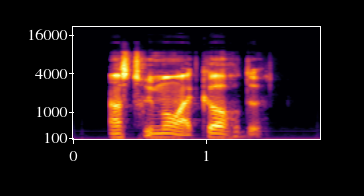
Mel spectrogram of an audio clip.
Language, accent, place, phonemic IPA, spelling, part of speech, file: French, France, Lyon, /ɛ̃s.tʁy.mɑ̃ a kɔʁd/, instrument à cordes, noun, LL-Q150 (fra)-instrument à cordes.wav
- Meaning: string instrument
